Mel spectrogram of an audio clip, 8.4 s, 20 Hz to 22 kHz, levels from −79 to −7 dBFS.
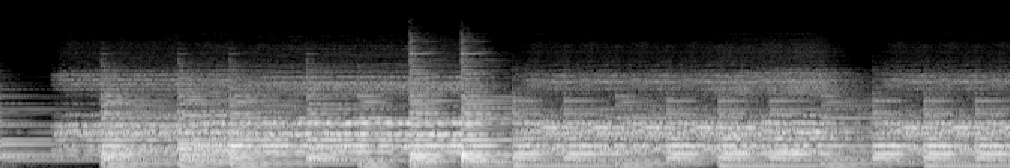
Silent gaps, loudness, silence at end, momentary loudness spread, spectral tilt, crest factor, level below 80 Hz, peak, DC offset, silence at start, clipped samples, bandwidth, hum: none; -18 LUFS; 0 s; 6 LU; -6.5 dB/octave; 16 dB; -38 dBFS; -2 dBFS; under 0.1%; 0 s; under 0.1%; 10 kHz; none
